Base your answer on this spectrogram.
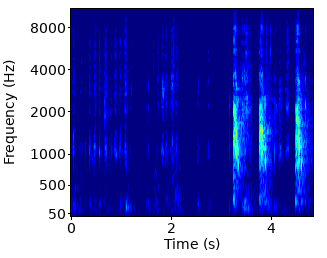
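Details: Pomeranian called Dudu, torn between playing with and fearing a new toy: soft scattered snuffles and clicks, then three sharp, loud yapping barks about half a second apart near the end.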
